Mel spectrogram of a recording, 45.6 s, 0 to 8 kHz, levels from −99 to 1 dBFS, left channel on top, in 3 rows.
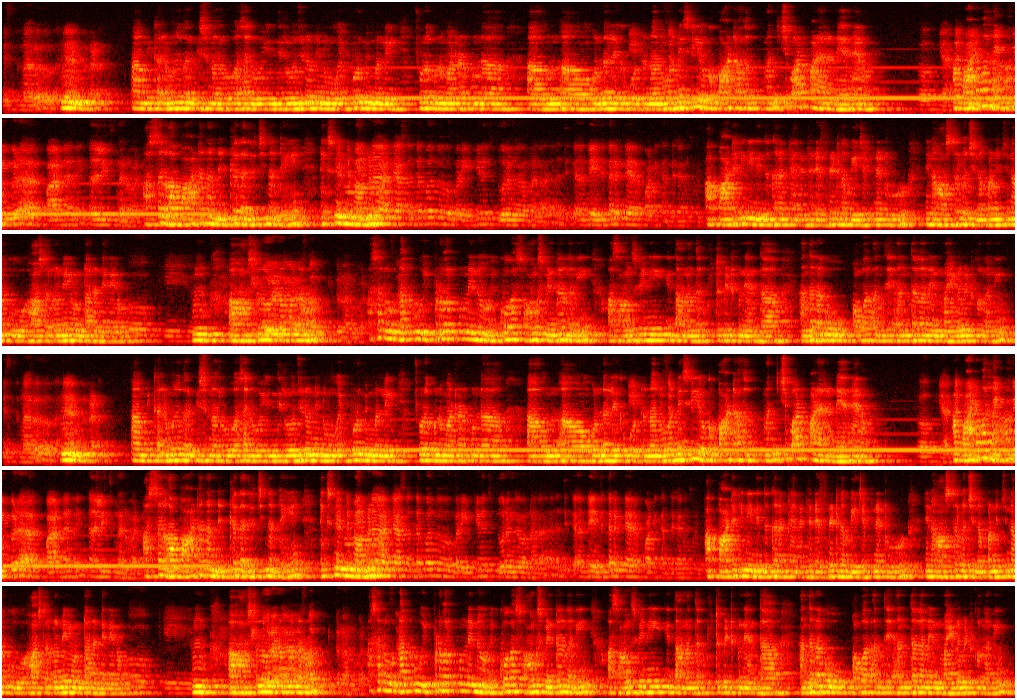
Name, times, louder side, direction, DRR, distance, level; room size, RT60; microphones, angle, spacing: voice 1, 0.0-1.4 9.1-9.6 10.0-10.2 13.7-17.2 20.0-25.7 32.2-33.4 33.7-36.4 39.7-39.9, equal, 45° right, 0 dB, 0.6 m, -40 dB
voice 2, 0.9-1.2 1.9-13.0 14.2-15.2 17.3-20.9 25.7-32.2 33.2-35.1 35.9-45.4, equal, 85° right, 0 dB, 0.7 m, -29 dB
Telephone, 5.2-18.3, right 2 dB, 20° left, 0.7 m, -39 dB
2.9 x 2.1 x 3.3 m, 0.90 s
head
